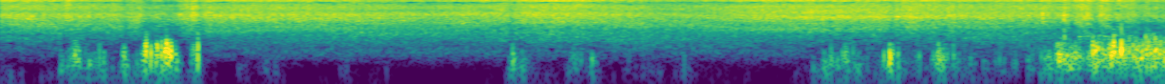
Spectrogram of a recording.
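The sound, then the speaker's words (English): Wind gusting outdoors on an autumn walk along the Thames Estuary. Rough, rustling bursts of buffeting noise come and go, with a quiet lull in the middle and a strong, building gust at the end. No one speaks. “So as you can hear, the wind's sort of picking up quite a bit now.”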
